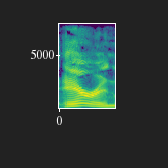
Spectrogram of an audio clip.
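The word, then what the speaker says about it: Erin (ἔριν): The strife is the Greek word Erin, like the girl's name, E-R-I-N is how you would spell it in English.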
